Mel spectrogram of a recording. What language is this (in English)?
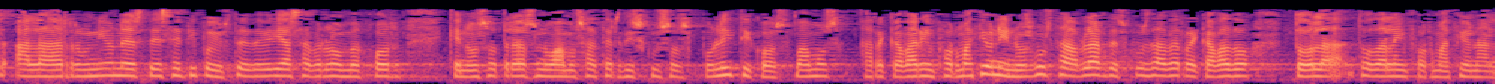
Spanish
